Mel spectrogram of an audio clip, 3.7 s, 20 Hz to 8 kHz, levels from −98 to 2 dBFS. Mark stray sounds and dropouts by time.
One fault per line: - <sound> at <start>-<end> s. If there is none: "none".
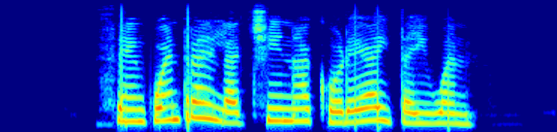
none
